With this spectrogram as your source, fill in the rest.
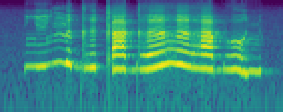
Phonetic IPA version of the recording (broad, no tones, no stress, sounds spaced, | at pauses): ʎ i ʎ n ə ɡʱ ɘ kʼ a ɡʱ ɜ ɦ ɜ ɦ a bʱ o ʎ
